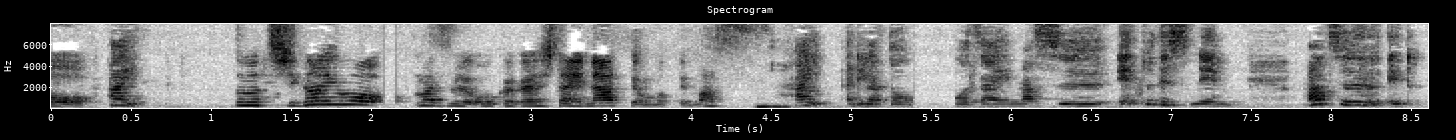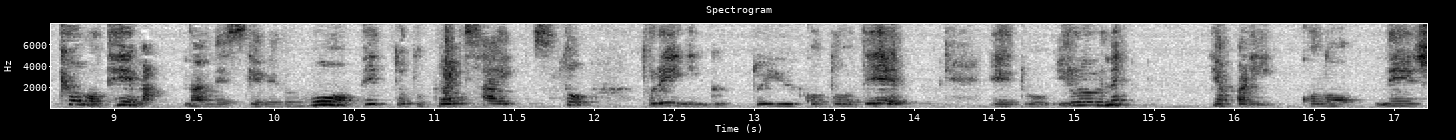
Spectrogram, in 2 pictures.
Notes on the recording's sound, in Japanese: インスタライブの音源公開となります。録画の録音につき 音質が良くない点はご容赦ください。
